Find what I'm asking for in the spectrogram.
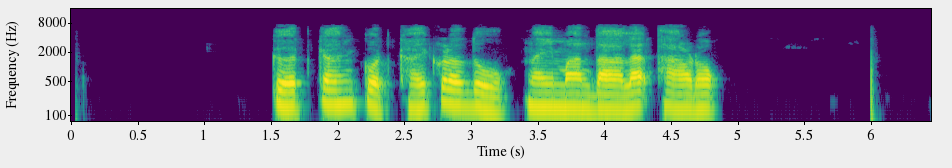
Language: Thai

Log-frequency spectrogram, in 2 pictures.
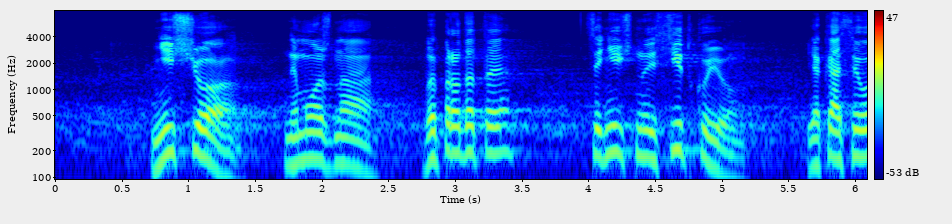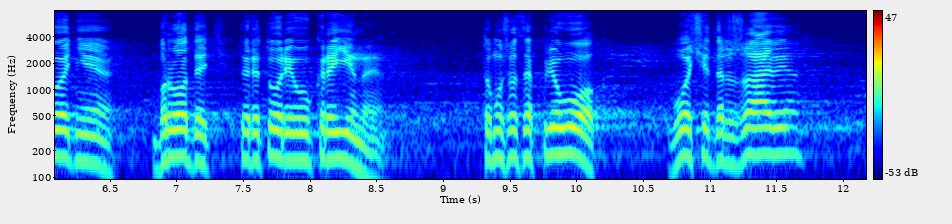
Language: Ukrainian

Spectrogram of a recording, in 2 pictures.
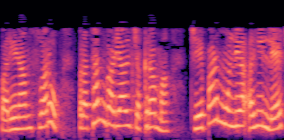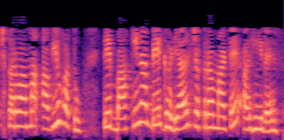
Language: Gujarati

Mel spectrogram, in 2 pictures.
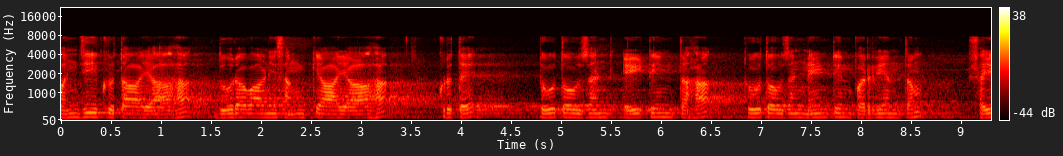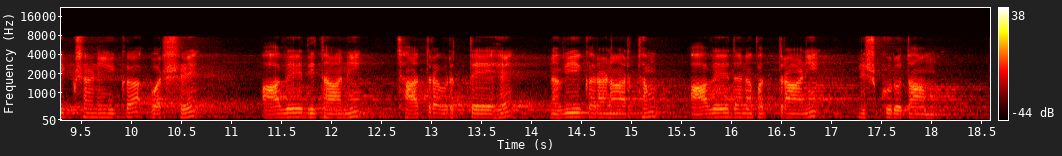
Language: Sanskrit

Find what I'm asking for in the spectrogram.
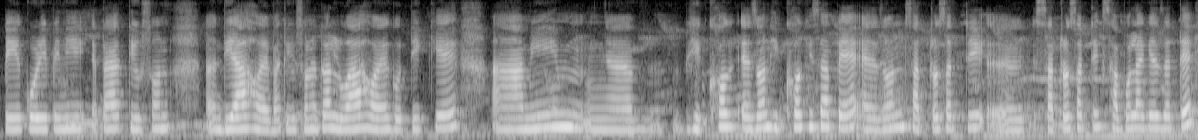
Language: Assamese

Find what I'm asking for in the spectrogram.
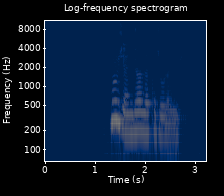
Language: Pashto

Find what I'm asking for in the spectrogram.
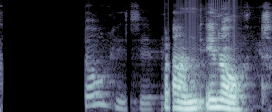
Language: Icelandic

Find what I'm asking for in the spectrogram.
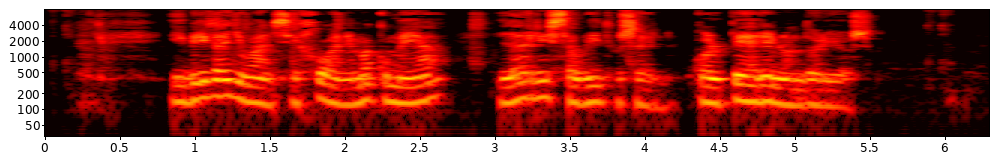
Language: Basque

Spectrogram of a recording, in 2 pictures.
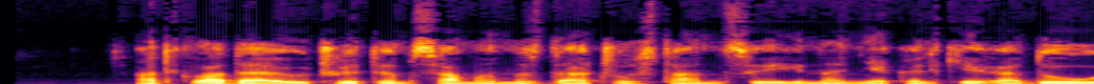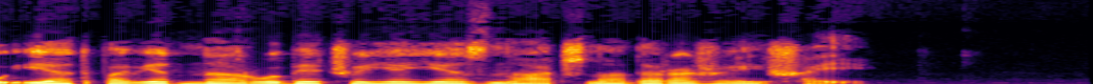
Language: Belarusian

